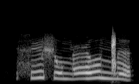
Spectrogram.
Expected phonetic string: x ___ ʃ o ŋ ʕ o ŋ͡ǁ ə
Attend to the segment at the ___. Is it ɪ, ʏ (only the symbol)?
ʏ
